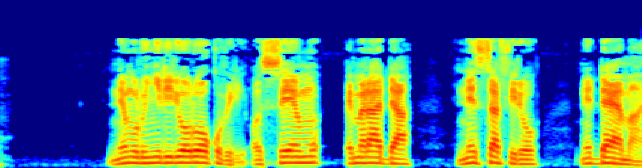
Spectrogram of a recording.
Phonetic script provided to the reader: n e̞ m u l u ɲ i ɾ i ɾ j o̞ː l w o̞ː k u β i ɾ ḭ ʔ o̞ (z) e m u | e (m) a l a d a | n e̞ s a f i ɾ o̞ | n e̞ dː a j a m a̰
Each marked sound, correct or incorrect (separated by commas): incorrect, correct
